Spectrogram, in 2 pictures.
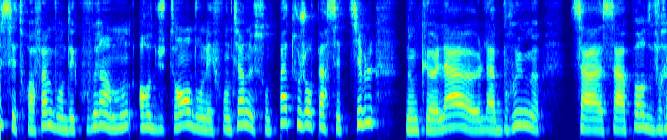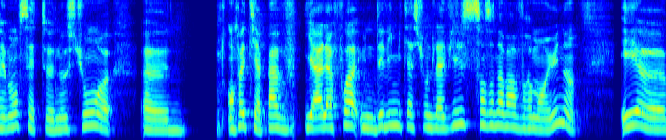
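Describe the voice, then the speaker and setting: A woman in a film podcast, analysing a horror movie in casual chat, with frequent filler pauses and restarts. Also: mid-range voice, dark tone. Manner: many filler pauses, restarts, self-deprecating asides.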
